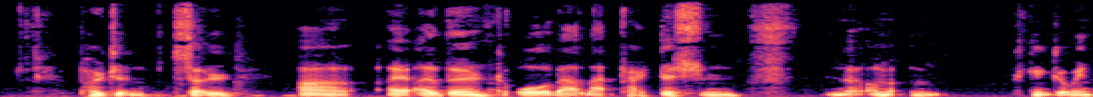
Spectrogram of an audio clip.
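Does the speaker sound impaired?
Yes: spastic quadriplegic cerebral palsy; all four limbs affected, motorized wheelchair as main mobility aid.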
